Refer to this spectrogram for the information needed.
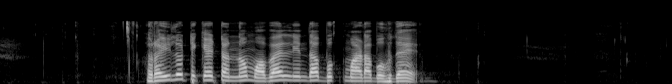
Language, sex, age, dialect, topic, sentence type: Kannada, male, 56-60, Central, banking, question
